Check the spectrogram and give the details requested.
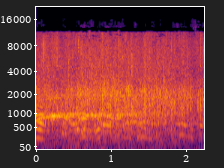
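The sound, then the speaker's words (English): A crowd claps together in dense, continuous applause that stays loud and steady for a couple of seconds, with a few voices faintly mixed into the noise. “we going to give you the motherfucking clap.”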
